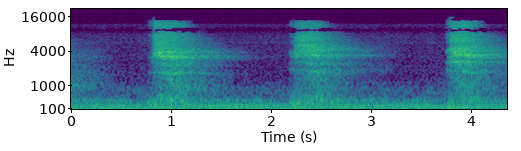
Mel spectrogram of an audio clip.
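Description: A man's heavy breathing from the exertion of ab exercises: three forceful breaths, about a second and a half apart.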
